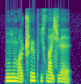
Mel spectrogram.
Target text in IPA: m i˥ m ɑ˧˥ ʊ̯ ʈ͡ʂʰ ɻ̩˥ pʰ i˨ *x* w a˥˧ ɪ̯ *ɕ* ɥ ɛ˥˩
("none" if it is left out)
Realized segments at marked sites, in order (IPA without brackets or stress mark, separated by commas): x, ɕ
